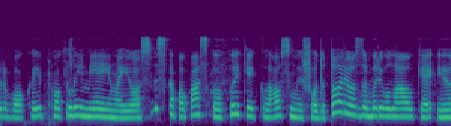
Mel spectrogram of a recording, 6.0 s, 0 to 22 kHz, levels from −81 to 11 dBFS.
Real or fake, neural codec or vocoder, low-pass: fake; codec, 16 kHz, 4 kbps, FunCodec, trained on Chinese and English, 50 frames a second; 7.2 kHz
